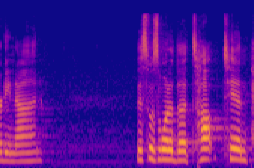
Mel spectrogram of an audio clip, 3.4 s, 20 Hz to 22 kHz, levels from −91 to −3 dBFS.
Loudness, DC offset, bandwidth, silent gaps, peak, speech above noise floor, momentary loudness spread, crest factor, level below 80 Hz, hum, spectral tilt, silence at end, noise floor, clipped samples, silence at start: -27 LUFS; under 0.1%; 16 kHz; none; -8 dBFS; 43 dB; 12 LU; 20 dB; -76 dBFS; 60 Hz at -80 dBFS; -2.5 dB/octave; 0 s; -69 dBFS; under 0.1%; 0 s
